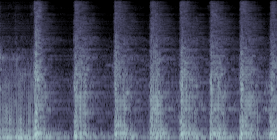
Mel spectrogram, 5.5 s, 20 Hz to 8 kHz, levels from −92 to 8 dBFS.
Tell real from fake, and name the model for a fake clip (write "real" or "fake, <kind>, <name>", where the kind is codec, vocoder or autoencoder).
fake, vocoder, HiFi-GAN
